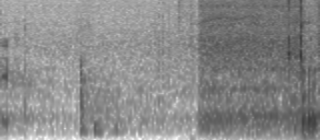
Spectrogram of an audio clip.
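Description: A few faint clicks in the first second, then a steady mechanical whirring hiss that starts abruptly a little past the middle and cuts off just before the end.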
